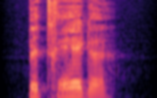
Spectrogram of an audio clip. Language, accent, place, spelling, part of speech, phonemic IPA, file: German, Germany, Berlin, Beträge, noun, /bəˈtʁɛːɡə/, De-Beträge.ogg
- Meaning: nominative/accusative/genitive plural of Betrag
